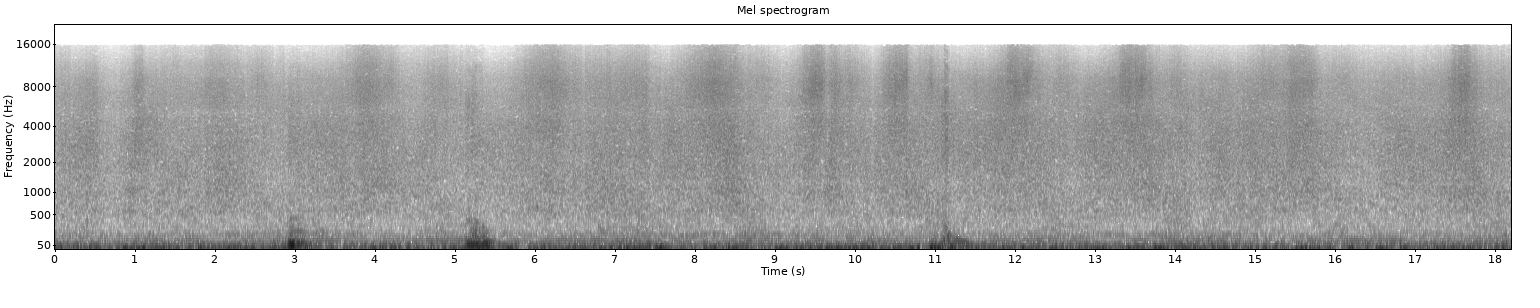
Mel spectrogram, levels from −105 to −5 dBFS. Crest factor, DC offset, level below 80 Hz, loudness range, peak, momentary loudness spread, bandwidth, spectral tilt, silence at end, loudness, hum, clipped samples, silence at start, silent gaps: 22 dB; under 0.1%; -38 dBFS; 2 LU; -14 dBFS; 7 LU; 16 kHz; -2 dB/octave; 0 s; -39 LUFS; none; under 0.1%; 0 s; none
